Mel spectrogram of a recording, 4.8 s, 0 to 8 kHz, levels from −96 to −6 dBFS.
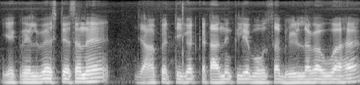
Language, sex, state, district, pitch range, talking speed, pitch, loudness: Hindi, male, Bihar, Jahanabad, 105-120 Hz, 200 wpm, 110 Hz, -16 LUFS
